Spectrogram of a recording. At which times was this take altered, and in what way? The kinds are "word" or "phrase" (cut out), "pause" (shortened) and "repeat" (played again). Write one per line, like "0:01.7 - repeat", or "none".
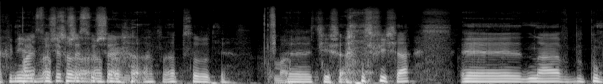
0:02.7 - word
